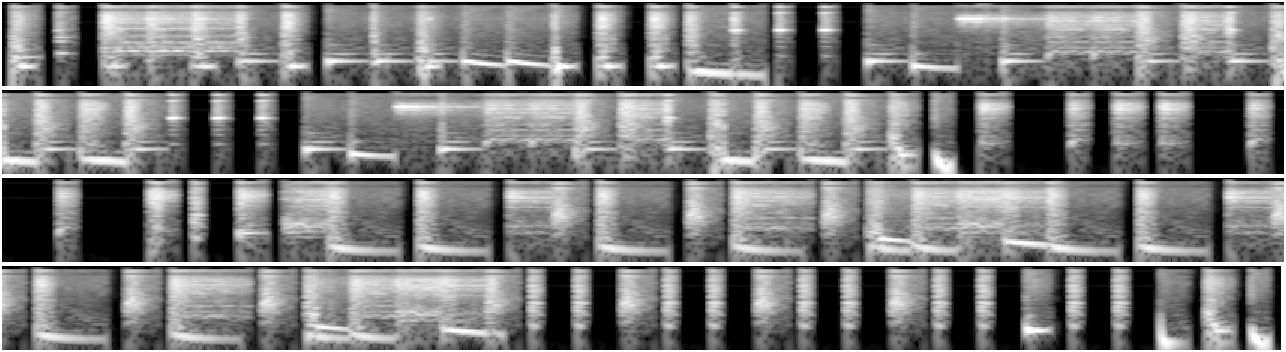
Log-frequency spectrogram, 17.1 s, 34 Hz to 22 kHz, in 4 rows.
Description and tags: Random Drums 1
8bit, nanoloop, drumloops, glitch, videogame, chiptunes, gameboy, cheap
